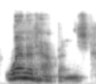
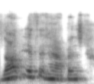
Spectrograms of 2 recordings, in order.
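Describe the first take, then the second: First: "when" stressed as the correction. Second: "if" picked out to be rejected; stress on IF. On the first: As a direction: lean on "when", then let the rest fall. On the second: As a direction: lean on "if" in "not if it happens". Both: Real, not acted.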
